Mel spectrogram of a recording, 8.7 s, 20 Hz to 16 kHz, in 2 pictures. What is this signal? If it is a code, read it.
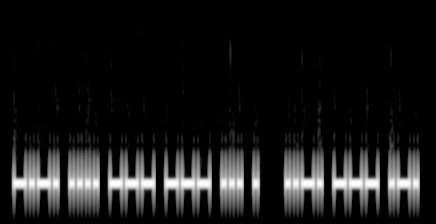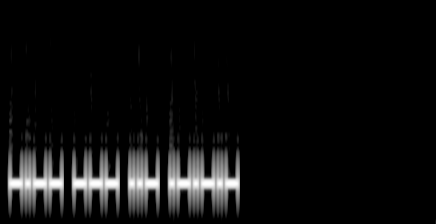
Morse code, heard as a keyed tone, about 30 wpm, 700 Hz. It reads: CHOOSE FOR YOU.
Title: Sentences from Top 1000 Words - Review Part 6 - 30wpm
